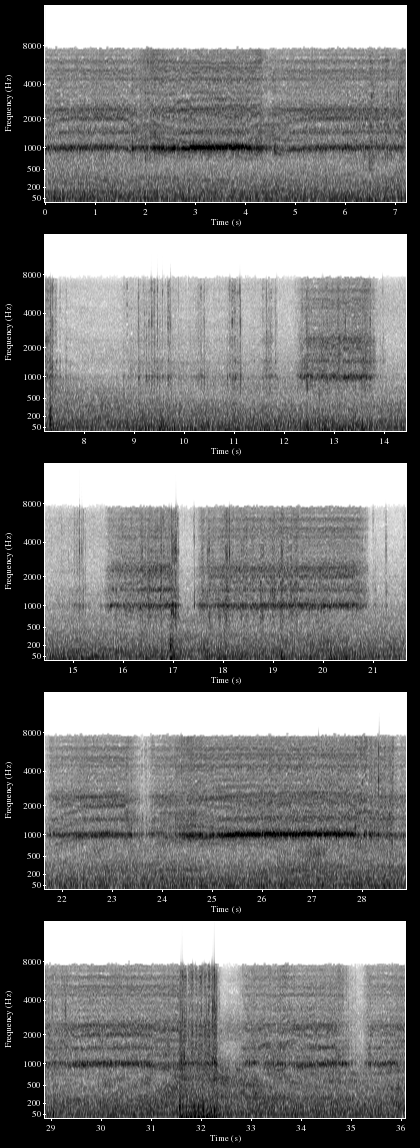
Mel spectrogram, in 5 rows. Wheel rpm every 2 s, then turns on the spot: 100, 110, 110, 80, 10, 20, 60, 20, 70, 110, 60, 80, 100, 120, 110, 110, 70, 70.
8-12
